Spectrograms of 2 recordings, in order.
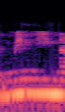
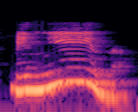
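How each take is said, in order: First: The word is said plainly, in a normal voice. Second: The word is called out, as if summoning someone. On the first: "se eu falar, não percebo" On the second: "Vou chamar"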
